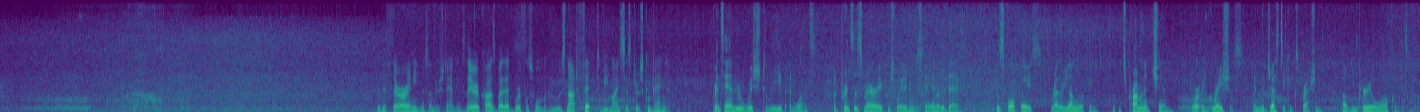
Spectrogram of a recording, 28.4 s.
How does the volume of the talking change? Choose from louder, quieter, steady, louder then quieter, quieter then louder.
steady.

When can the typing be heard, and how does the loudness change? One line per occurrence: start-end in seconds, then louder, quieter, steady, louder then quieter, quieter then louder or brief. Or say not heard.
not heard.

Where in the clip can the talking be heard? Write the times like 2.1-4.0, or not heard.
7.5-13.4, 14.2-19.3, 19.9-28.0.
